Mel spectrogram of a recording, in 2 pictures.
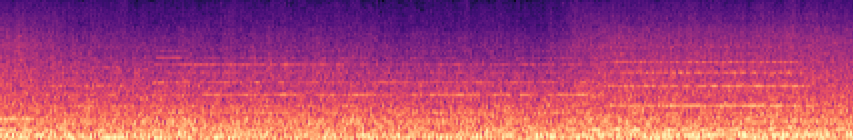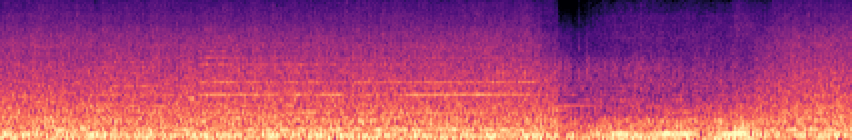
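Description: Several propeller engines drone loudly and steadily.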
